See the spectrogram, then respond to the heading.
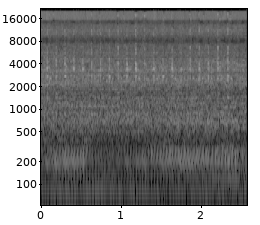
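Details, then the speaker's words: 2005 Buick LeSabre 3800 V6 petrol, first start after new head gasket, head job and belt, air still bleeding from coolant; sharp quick ticking at idle heard toward the back, small exhaust leak. "We got a little We got a little exhaust leak somewhere. I hear something back here."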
